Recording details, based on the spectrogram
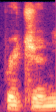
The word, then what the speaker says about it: Bridgen: I think that's how you pronounce it, Bridgen, yeah.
